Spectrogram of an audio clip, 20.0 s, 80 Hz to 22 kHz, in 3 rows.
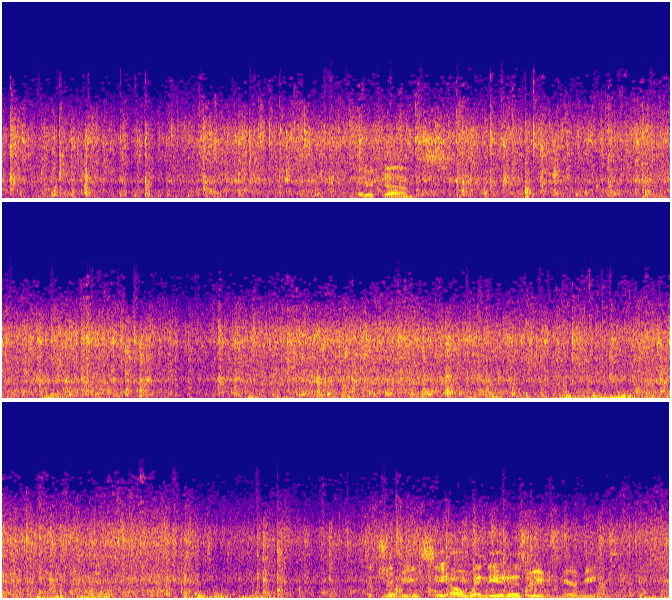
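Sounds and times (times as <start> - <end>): hail and rain hitting house: 0.0 - 20.0
wind buffeting microphone: 6.9 - 10.5, 11.2 - 16.4, 18.4 - 20.0.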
